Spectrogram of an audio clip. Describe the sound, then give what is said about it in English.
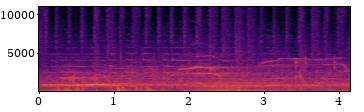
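A crowd in London claps and cheers steadily outdoors for hospital staff, a dense patter of many hands with shouts and whistles mixed in, loud and sustained throughout. “In London, an ICU nurse told her boyfriend she didn't believe there would be any clapping. She was wrong.”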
